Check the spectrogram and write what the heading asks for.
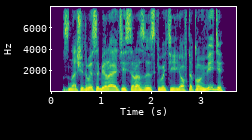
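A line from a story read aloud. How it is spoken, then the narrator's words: Laughing. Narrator (Russian): рассмеялся Казета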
